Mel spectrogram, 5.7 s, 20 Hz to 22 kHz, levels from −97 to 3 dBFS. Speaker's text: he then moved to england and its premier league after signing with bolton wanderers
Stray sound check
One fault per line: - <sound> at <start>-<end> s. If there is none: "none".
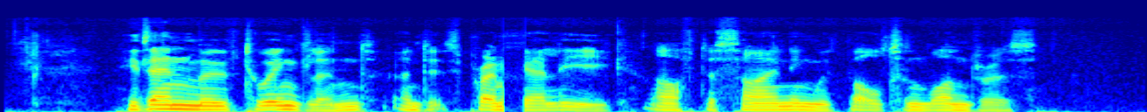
- dropout at 2.5-2.6 s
